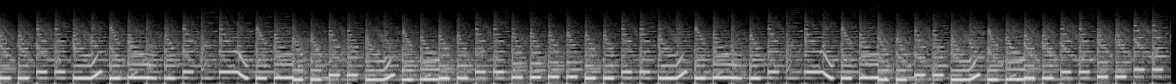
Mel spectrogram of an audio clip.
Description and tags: TheLeak Hiphop Synths
4 bars Dirty South/trap music synths
Bpm 82
Dirty, hip, hiphop, hop, music, south, synth, trap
